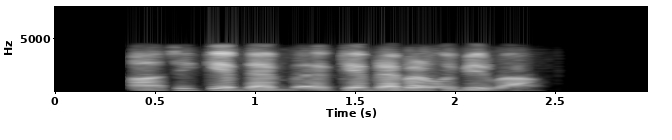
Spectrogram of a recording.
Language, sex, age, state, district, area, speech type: Manipuri, male, 45-60, Manipur, Imphal East, rural, conversation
